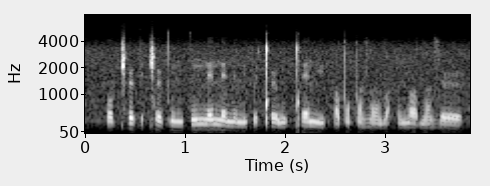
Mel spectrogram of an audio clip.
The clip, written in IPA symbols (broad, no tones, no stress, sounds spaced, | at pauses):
ɔ ǁ ə˞ t̪ ə ǁ ə˞ t̪ ũ n ə t̪ ũ n̪ ɛ n̪ ɛ n̪ ɛ n̪ y f ə˞ ǃ ə˞ w u ǃ ɛ n y h y tˤ ũ tˤ ũ z ɔ̃ dˤ u h u n ə˞ dˤ ũ z ə˞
